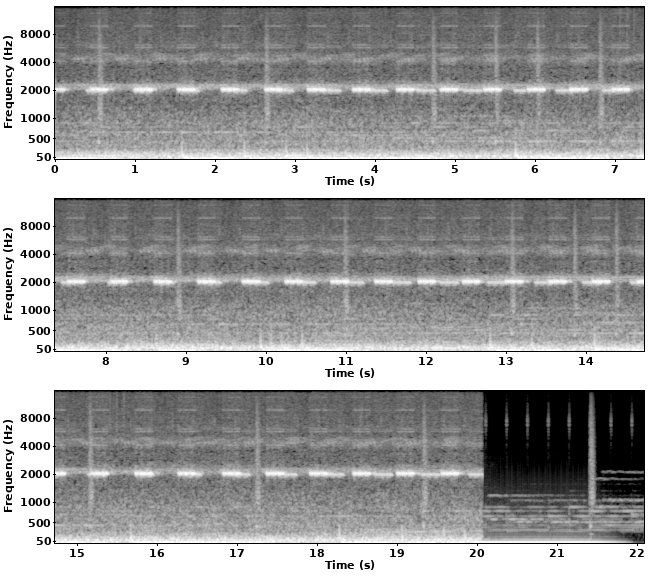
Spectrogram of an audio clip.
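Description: Crickets-chirping sound effect: one even, high chirp repeating two or three times a second over a low rumble, cutting off suddenly near the end. It is the comic 'crickets' cue for dead silence, no reaction at all.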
